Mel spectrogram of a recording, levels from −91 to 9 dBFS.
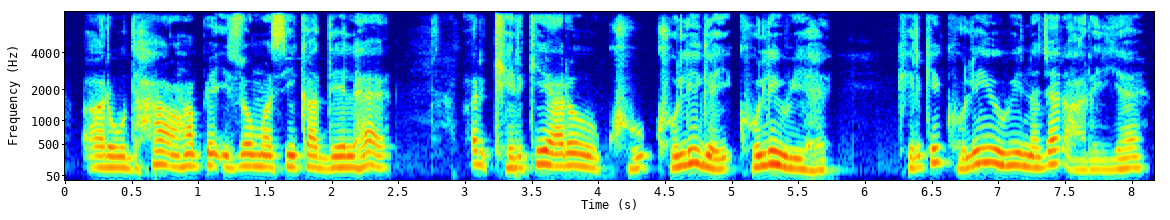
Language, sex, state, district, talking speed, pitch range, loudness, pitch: Hindi, male, Bihar, Madhepura, 175 wpm, 145-180 Hz, -17 LUFS, 155 Hz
